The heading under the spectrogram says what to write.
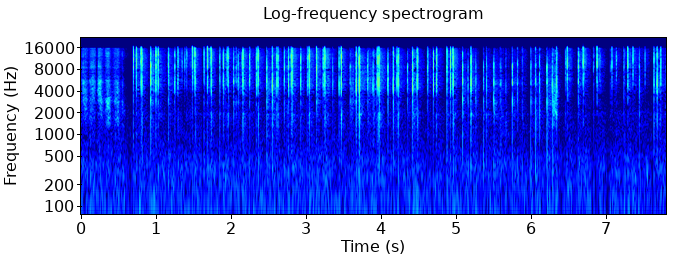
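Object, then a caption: Glass candle jar. Long acrylic nails tap and scratch the outer wall of a matte dark-green glass candle jar, its lid off and white wax visible inside. A brief soft scratching gives way to a fast, steady run of crisp, bright clicks and scrapes that die away almost instantly. The sound is quiet and high, with almost nothing in the low end.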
